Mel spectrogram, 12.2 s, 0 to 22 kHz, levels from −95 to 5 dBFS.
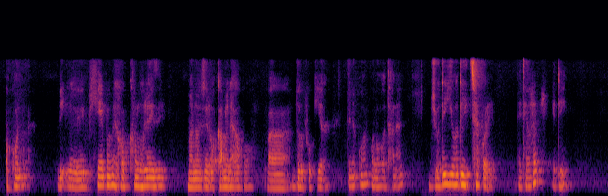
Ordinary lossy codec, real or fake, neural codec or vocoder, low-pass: none; fake; codec, 16 kHz, 1.1 kbps, Voila-Tokenizer; 7.2 kHz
